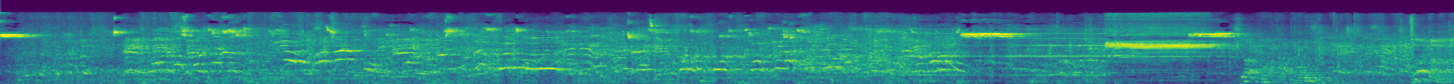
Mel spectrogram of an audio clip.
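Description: Basketball game in a gymnasium: crowd voices and shouting echo through the hall while a basketball is dribbled on the hardwood floor. From about twelve seconds in, a steady high tone is held for a few seconds, then cuts off.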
